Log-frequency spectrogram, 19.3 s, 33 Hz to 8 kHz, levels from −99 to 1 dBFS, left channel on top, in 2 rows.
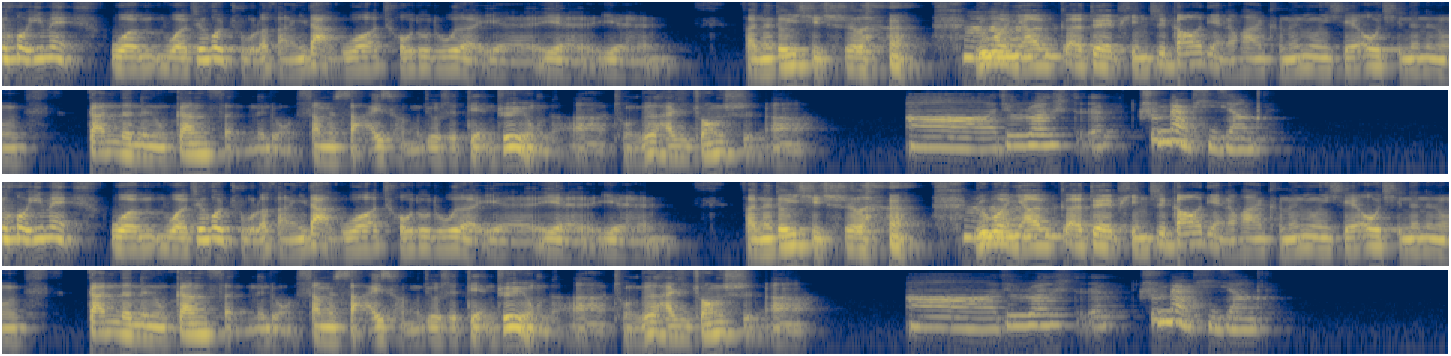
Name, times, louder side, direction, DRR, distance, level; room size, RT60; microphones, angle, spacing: voice 1, 0.0-4.5 5.0-9.8 10.2-15.0, right 2 dB, 20° right, 0.4 m, -26 dB
voice 2, 6.4-7.1 15.7-18.0, left 2 dB, 85° left, 1.7 m, -28 dB
9.2 x 6.7 x 3.5 m
head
